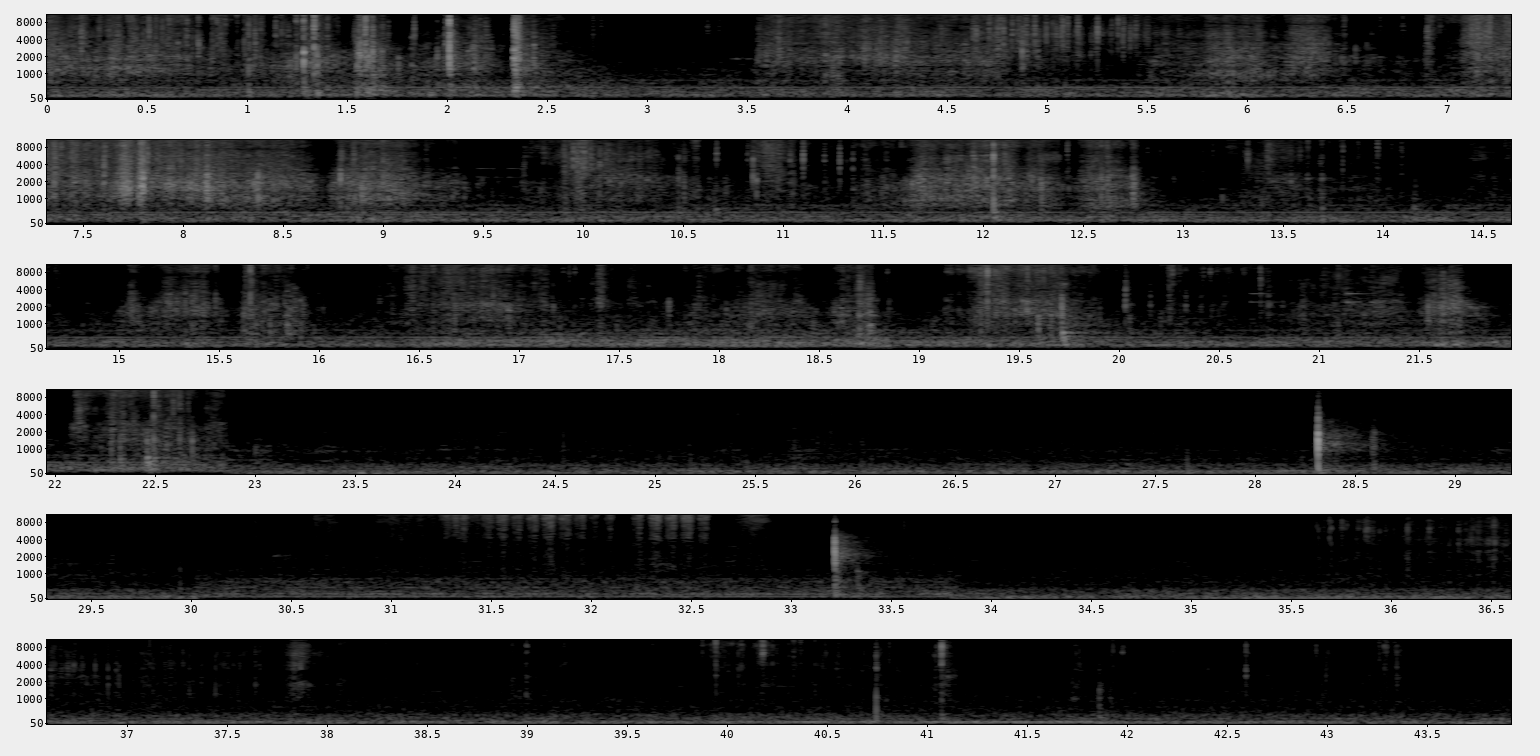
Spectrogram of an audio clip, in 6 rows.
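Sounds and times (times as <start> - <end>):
slime squelching by hand: 3.4 - 23.0.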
